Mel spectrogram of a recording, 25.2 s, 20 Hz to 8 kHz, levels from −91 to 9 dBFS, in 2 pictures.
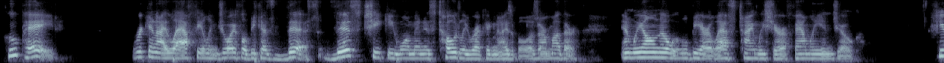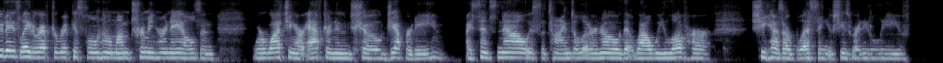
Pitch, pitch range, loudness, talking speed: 185 Hz, 175-200 Hz, -23 LUFS, 190 wpm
